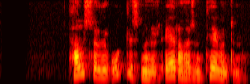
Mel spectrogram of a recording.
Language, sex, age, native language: Icelandic, female, 40-49, Icelandic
